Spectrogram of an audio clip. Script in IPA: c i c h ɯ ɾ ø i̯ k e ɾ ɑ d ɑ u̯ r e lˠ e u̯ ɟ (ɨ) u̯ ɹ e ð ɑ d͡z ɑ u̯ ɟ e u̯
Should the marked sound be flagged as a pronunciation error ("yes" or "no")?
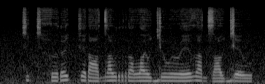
yes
